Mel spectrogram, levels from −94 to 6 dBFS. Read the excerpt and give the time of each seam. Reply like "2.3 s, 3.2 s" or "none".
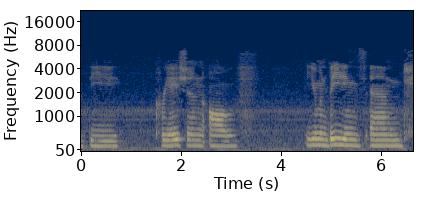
none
